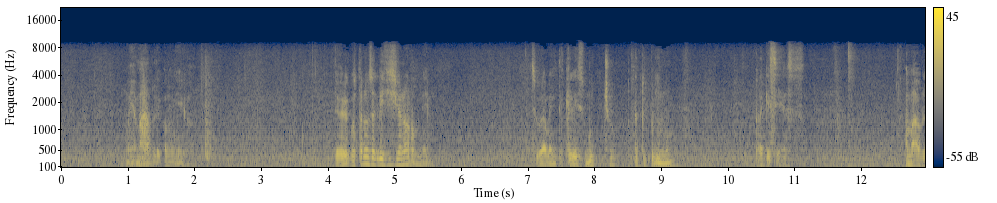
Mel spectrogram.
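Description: A man speaks softly and close by.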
